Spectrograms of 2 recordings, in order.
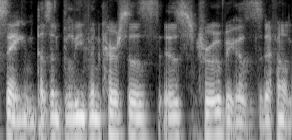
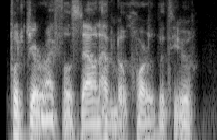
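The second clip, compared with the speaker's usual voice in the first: condescending, dismissive, talking down; 3 semitones lower than usual. A player's character addresses the people on the barricades, condescending. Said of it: "she just condescendingly says".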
